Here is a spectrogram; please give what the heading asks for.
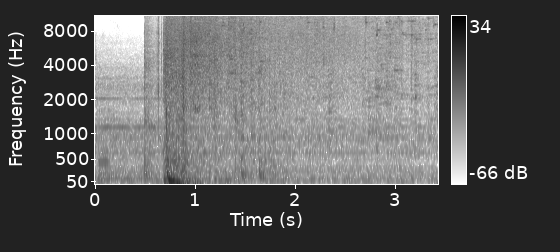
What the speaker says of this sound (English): another crack forms, and another, turning the mirror into jagged shards of broken glass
